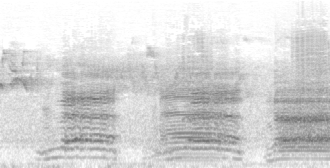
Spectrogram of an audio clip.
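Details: Mouflon, wild sheep, among forest and mountains; three drawn-out quavering bleats about a second each, harmonic and nasal, with faint background noise between them.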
